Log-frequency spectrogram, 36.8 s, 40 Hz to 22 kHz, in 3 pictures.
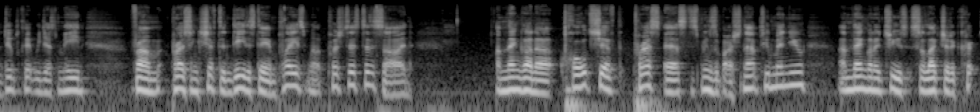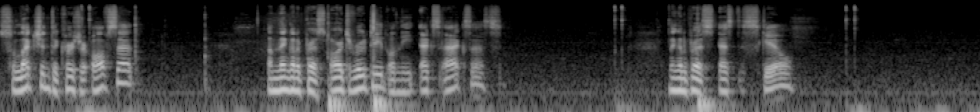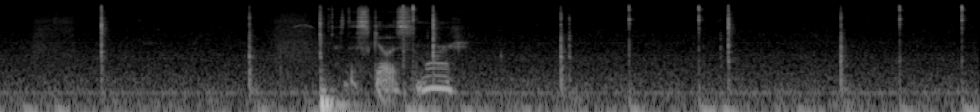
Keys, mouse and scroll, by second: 3.6 click, 4.8 click, 7.9 s, 13.3 click, 13.9 middle click, 14.9 middle click, 16.3 r, 17.0 x, 19.9 click, 21.1 s, 22.9 click, 25.8 middle click, 27.7 middle click, 28.5 s, 29.6 click, 29.9 middle click, 31.5 middle click, 32.5 click, 33.3 click, 33.7 middle click, 35.1 middle click, 35.7 click, 36.6 click.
